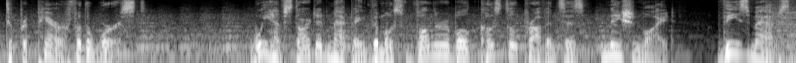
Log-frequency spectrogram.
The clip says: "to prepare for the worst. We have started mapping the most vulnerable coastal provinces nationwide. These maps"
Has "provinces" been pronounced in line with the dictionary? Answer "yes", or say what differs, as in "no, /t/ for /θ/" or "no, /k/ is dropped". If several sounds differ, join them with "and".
yes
